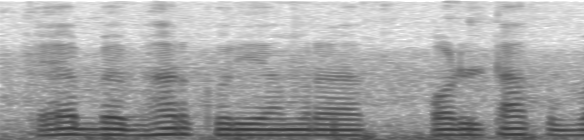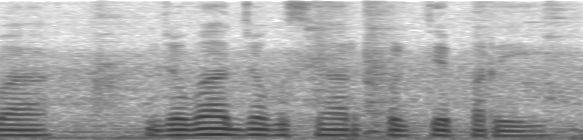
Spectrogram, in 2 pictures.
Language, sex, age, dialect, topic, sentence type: Bengali, male, 31-35, Jharkhandi, banking, statement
